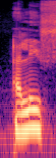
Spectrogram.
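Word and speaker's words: ألف: শেষে আলিফ আলিফ বলে আসলে এটা আলিফ আলিফ আর আলিফে কোন টান নেই এটা দ্রুত বলতে হবে আলিফ এখানে দেখুন ক্রস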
